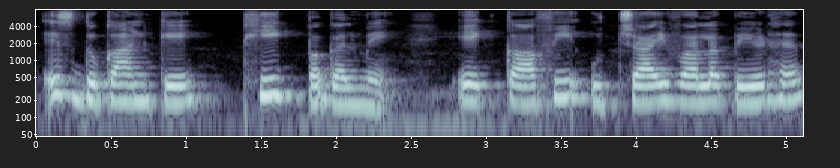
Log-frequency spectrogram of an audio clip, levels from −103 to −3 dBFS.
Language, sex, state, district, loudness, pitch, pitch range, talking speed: Hindi, female, Bihar, Saran, -26 LUFS, 190 Hz, 180-205 Hz, 150 wpm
